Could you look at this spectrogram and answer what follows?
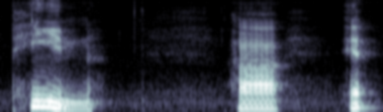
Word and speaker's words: pingin: pence when Irish cent one D pinion and I've heard also heard this pronounced peen it and I guess it might depend on what part of Ireland you come from or how your parents pronounced it but what will call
